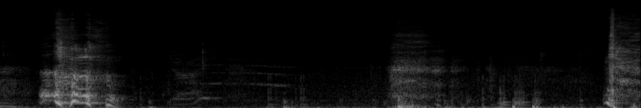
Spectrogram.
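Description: A person laughing, then a short harsh cough-like burst about four seconds in, followed by a few low thuds.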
